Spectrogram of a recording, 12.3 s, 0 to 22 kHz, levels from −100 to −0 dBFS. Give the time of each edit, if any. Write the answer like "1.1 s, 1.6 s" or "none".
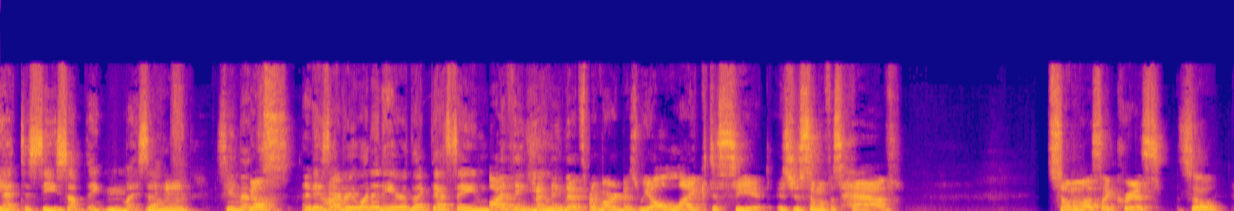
3.0 s, 4.9 s, 5.9 s, 6.2 s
